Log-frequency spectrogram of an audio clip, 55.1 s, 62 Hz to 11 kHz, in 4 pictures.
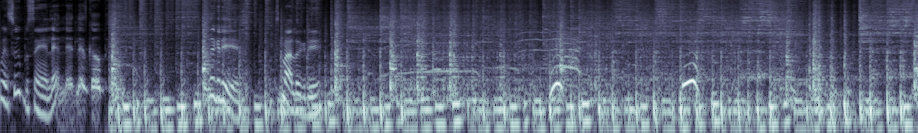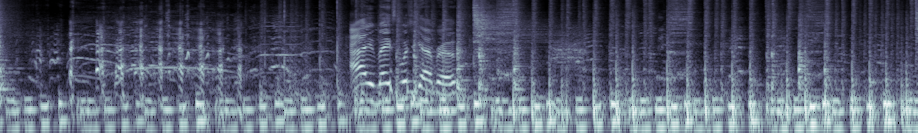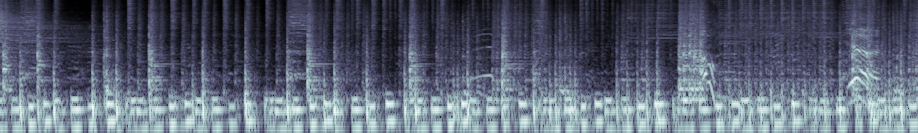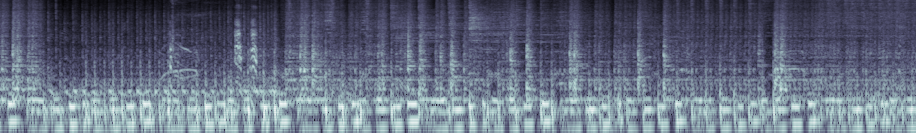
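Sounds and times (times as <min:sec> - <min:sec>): bass guitar line: 0:01.6 - 0:55.0
drum kit: 0:01.6 - 0:55.0.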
